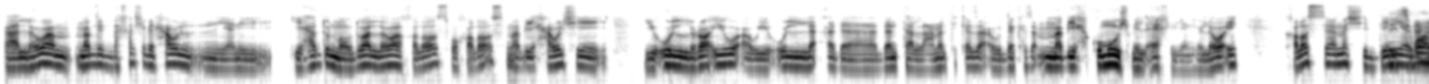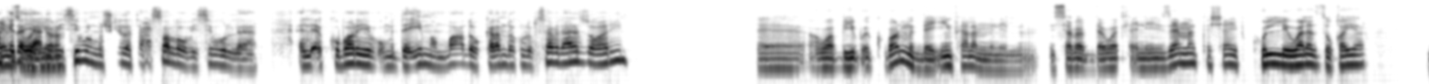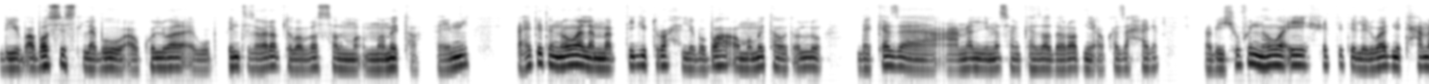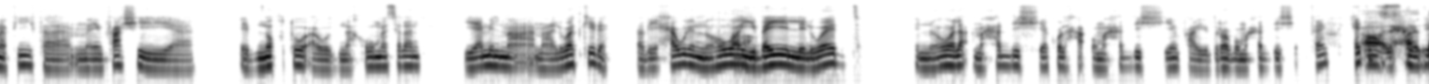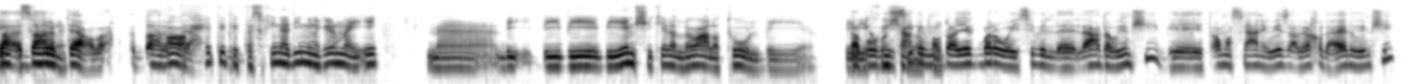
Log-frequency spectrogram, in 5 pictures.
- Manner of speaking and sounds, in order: none
- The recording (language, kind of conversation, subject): Arabic, podcast, احكيلي عن تقليد عائلي بتحبّه؟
